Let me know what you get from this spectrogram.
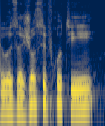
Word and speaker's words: Roty: Joseph Routy, R-O-T-Y. – O-T-Y, which is a favorite of yours.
